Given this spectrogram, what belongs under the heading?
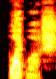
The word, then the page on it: whitewash: Australian English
